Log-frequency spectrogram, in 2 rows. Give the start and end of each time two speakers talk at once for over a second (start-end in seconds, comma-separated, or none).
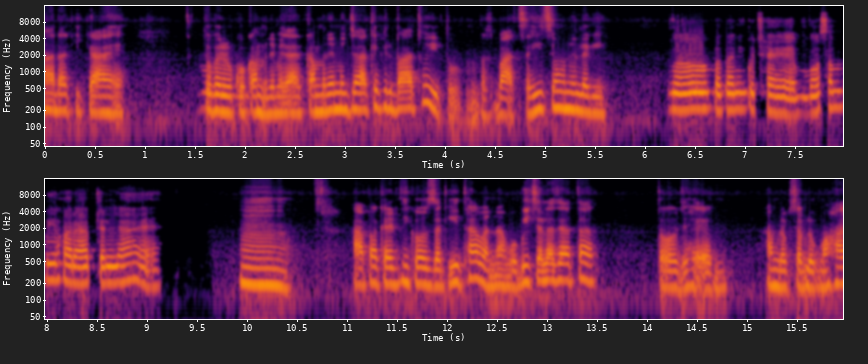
none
